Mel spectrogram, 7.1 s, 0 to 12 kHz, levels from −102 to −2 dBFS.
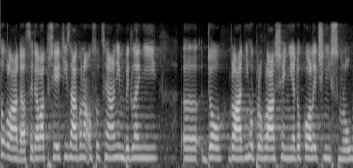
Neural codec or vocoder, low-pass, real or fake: none; 7.2 kHz; real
